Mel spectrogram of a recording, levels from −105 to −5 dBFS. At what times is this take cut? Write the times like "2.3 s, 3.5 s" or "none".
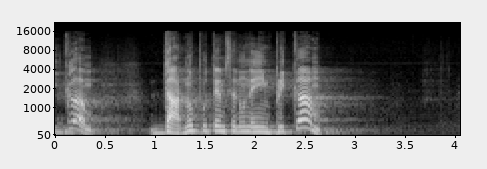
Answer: none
